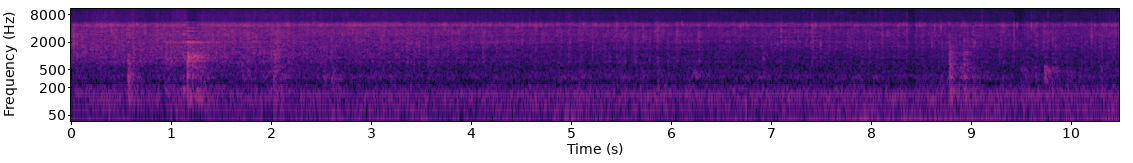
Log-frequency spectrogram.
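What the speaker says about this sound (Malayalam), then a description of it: "ഇതിലേക്ക് കുറച്ച് ഉപ്പിട്ട് ഒന്ന് വഴറ്റും." Onions with salt sautéing in a pan for a squid roast, a steady even sizzle throughout with occasional light stirring scrapes, no voices.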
